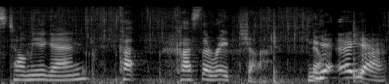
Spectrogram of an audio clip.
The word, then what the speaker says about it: caserecce: You know, you pronounce it right. Tell me again. Caserecce. No. Yeah. Caserecce, almost. Caserecce.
